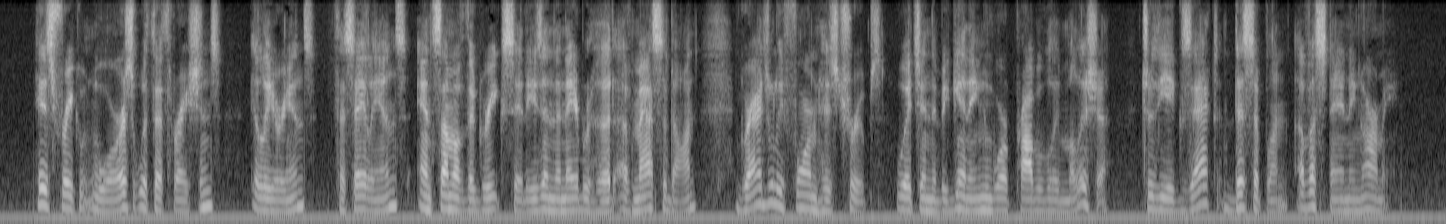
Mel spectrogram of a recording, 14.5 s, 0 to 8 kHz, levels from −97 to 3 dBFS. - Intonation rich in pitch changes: No, average, 2.8 semitones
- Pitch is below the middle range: Yes, low, 120 Hz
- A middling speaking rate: Yes, average, 160 wpm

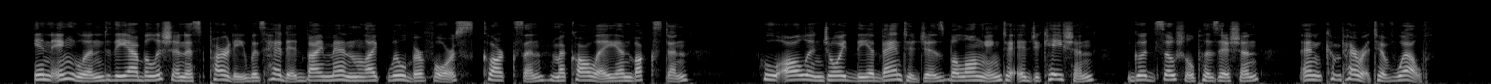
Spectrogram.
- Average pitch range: Yes, average, 3.7 semitones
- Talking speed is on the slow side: Yes, slow, 115 wpm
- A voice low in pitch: No, high, 190 Hz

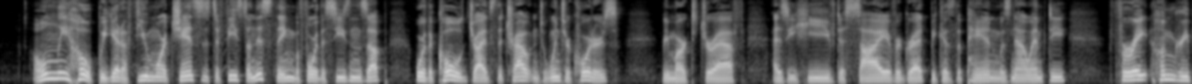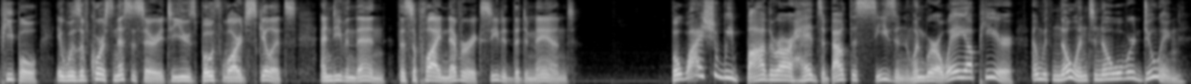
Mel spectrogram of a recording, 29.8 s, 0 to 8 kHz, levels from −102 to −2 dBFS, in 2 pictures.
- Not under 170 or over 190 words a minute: Yes, average, 175 wpm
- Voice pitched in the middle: No, low, 130 Hz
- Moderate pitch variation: No, wide, 5.9 semitones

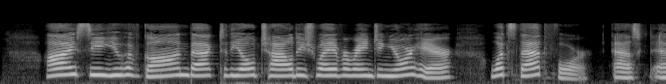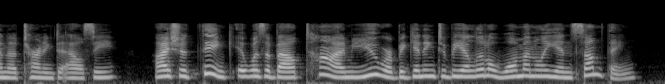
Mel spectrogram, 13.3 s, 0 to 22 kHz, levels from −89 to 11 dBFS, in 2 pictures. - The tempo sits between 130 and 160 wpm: No, average, 180 wpm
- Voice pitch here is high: Yes, very high, 280 Hz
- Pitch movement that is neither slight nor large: Yes, average, 4.5 semitones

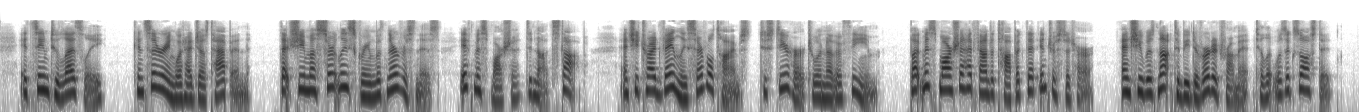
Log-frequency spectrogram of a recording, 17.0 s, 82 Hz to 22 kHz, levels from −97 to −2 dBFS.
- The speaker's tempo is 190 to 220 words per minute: Yes, average, 200 wpm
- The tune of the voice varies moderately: No, wide, 6.0 semitones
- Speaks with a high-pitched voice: Yes, high, 215 Hz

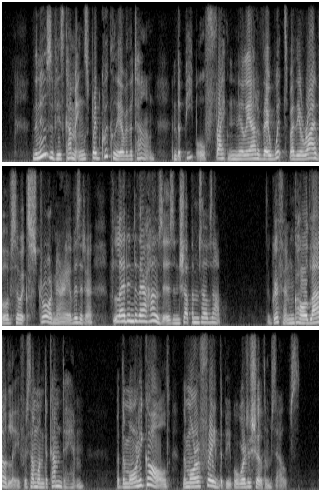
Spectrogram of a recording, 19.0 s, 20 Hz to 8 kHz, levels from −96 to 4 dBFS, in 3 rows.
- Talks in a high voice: Yes, high, 210 Hz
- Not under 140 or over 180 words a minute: No, average, 190 wpm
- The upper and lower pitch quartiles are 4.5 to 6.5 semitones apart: No, average, 3.9 semitones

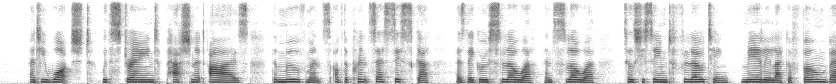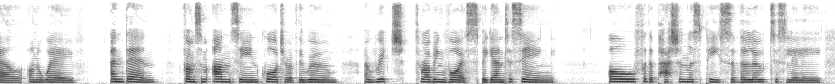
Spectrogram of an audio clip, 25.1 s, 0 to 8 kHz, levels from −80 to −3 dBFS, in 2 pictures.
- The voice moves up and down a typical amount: No, narrow, 1.9 semitones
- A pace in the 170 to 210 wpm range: No, slow, 135 wpm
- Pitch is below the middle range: No, high, 210 Hz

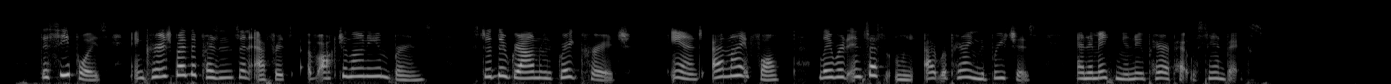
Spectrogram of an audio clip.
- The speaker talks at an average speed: Yes, average, 150 wpm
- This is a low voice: No, very high, 300 Hz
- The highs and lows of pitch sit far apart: No, average, 5.0 semitones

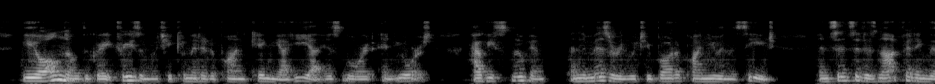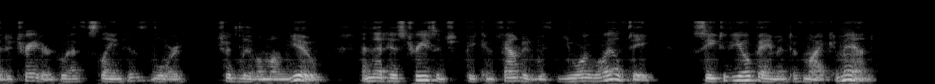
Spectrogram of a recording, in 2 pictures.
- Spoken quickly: Yes, fast, 210 wpm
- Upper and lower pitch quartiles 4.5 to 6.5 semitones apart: Yes, wide, 5.4 semitones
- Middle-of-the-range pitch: Yes, medium, 145 Hz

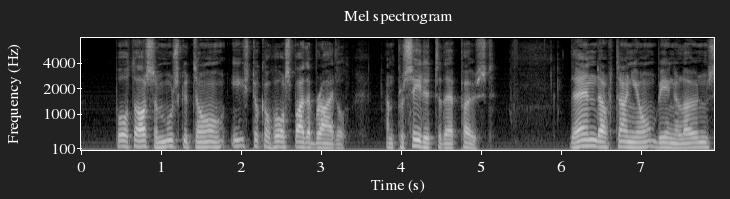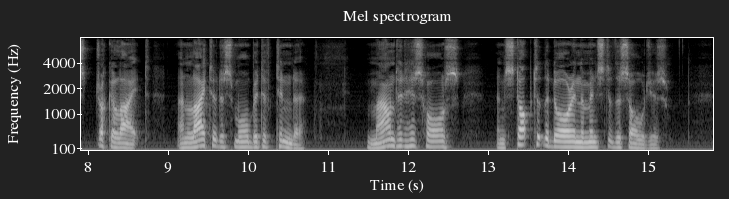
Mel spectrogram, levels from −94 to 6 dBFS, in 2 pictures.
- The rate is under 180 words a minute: Yes, average, 165 wpm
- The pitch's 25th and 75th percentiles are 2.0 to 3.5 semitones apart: Yes, average, 3.2 semitones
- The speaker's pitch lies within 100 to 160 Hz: Yes, medium, 140 Hz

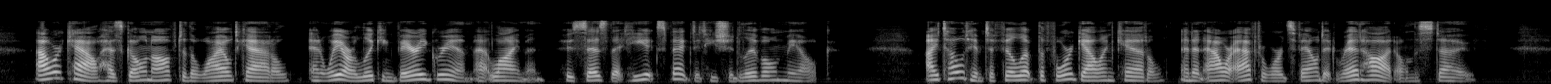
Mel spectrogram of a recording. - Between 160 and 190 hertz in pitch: Yes, medium, 185 Hz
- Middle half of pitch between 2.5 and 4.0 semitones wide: Yes, average, 3.4 semitones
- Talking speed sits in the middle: Yes, average, 185 wpm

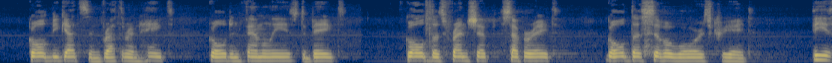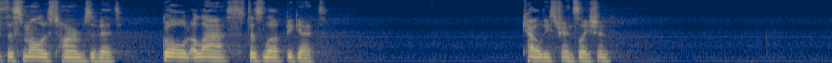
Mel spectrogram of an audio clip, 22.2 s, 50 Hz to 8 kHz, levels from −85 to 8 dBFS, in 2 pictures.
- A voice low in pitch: Yes, low, 130 Hz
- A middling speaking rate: No, slow, 85 wpm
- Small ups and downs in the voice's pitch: Yes, narrow, 1.5 semitones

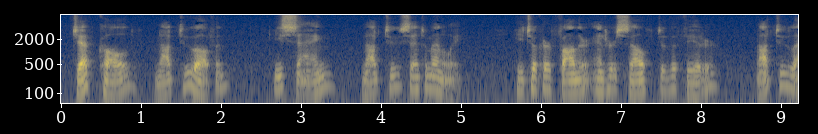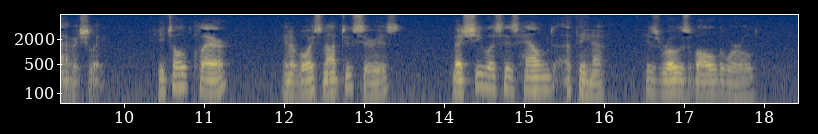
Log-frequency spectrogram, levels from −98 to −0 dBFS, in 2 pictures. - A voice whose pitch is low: Yes, low, 110 Hz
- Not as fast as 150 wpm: Yes, average, 140 wpm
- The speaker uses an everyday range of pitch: Yes, average, 4.7 semitones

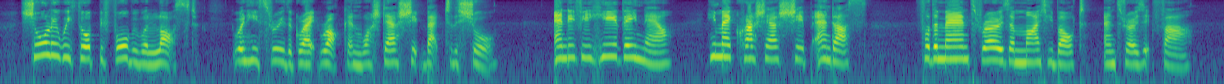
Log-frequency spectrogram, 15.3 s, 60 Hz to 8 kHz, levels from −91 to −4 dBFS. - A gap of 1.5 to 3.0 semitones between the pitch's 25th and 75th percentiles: No, average, 5.0 semitones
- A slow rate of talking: No, average, 175 wpm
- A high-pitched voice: Yes, high, 235 Hz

